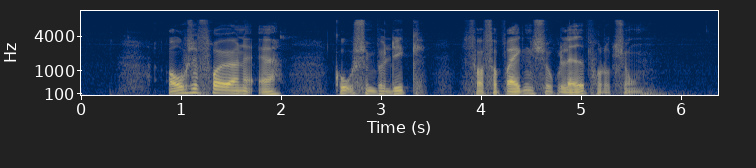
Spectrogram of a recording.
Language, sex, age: Danish, male, 30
